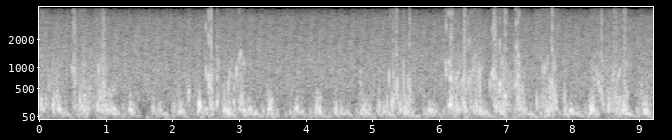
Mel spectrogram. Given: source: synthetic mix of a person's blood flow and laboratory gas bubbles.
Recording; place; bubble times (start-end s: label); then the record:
Doppler ultrasound of blood flow; precordium
0.00-0.36 s: bubbles
0.47-1.19 s: bubbles
2.21-2.29 s: bubbles
2.47-3.11 s: bubbles
5.18-5.64 s: bubbles
6.07-6.67 s: bubbles
6.74-7.30 s: bubbles
7.43-7.80 s: bubbles
7.83-7.92 s: bubbles
8.25-8.85 s: bubbles
From the record:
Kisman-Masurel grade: 332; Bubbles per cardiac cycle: rolling drumbeat, 9 or more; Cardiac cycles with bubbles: 50 to 99%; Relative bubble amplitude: moderate (0.250 to 0.450); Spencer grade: 3 (all of the cardiac periods contain showers or single bubble signals, but not dominating or overriding the cardiac motion signals); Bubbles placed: anywhere in the cardiac cycle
